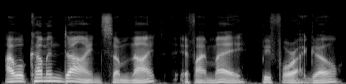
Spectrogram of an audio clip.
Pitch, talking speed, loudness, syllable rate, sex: 110 Hz, 225 wpm, -18 LUFS, 4.9 syllables/s, male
